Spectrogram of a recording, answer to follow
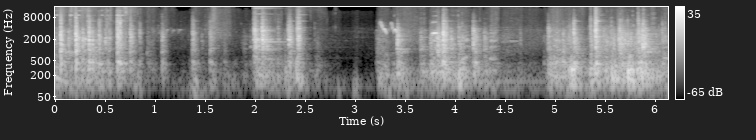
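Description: Steel bars of a homemade mower-attachment frame clanking and rattling as they are worked into their mounting holes, in four bursts with short pauses between.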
